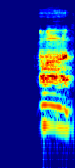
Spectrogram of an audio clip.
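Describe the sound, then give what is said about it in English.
After a moment of silence, a voice gives one short, throaty little cough, a brief voiced hack like someone imitating a polite cough. “what he says is he's like, shrugs and's like, gives a little cough.”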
